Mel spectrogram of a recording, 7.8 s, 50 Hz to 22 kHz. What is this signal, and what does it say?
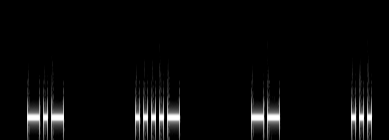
Morse code, heard as a keyed tone, about 15 wpm, spaced as for 5 wpm, 700 Hz. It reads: K4MS
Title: USA Call Signs - 5 Characters - 6x Character Spacing - 15wpm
